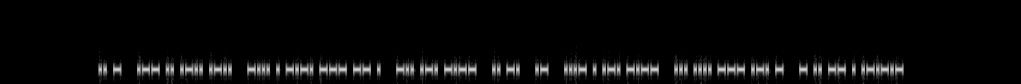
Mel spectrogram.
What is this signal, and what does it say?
Morse code, heard as a keyed tone, about 50 wpm, 700 Hz. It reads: IT WILL BECOME DRY IN A VERY SHORT TIME.
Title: Sentences from Top 1000 Words - Review Part 3 - 50wpm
